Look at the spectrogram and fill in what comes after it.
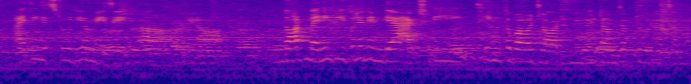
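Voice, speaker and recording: A woman speaks at a fairly quick pace. Loud background noise runs underneath her. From India. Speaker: tourist. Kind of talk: interview. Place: home room.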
